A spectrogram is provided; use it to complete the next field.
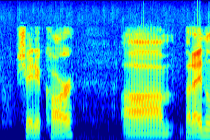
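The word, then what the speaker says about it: Shadar-kai: Shadowakar. Am I pronouncing that right, Brandon? Shaki car. Shadak car.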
